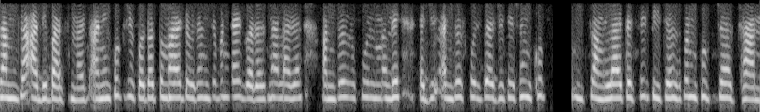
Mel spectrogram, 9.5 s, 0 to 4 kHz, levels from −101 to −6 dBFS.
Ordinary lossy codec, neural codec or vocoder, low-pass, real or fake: none; vocoder, 44.1 kHz, 80 mel bands, Vocos; 3.6 kHz; fake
